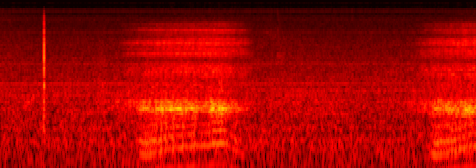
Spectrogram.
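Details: Woman deeply asleep in bed, snoring: two rattling, raspy snores on breathing in, separated by a quiet pause, with a faint click before the first.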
